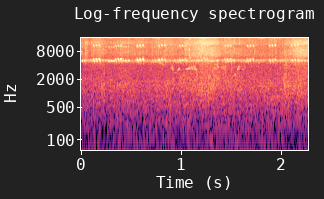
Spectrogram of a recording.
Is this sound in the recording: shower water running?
no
